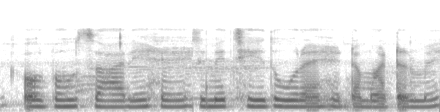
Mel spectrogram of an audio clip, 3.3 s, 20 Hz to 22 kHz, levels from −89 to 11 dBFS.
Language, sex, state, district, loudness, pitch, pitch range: Hindi, female, Chhattisgarh, Balrampur, -34 LUFS, 230 Hz, 220-235 Hz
